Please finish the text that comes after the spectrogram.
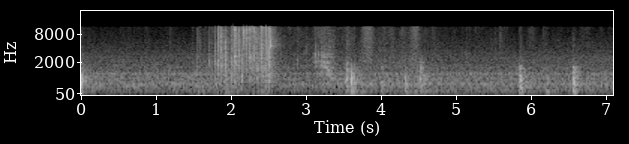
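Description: Tarot cards riffle and shuffle in a quick papery burst, followed by softer taps and a few sharp card slaps spaced apart, close and alone without talk.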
